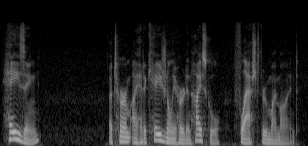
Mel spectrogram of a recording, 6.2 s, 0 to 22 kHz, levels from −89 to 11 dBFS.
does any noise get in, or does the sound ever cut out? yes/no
no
